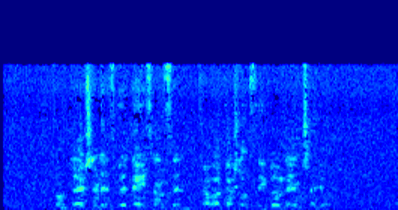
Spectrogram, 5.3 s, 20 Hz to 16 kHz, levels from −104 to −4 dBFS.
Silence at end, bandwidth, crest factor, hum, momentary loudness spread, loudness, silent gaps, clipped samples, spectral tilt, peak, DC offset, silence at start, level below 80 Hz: 0 s; 11.5 kHz; 22 dB; none; 13 LU; -61 LUFS; none; under 0.1%; 1 dB/octave; -42 dBFS; under 0.1%; 0.05 s; under -90 dBFS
